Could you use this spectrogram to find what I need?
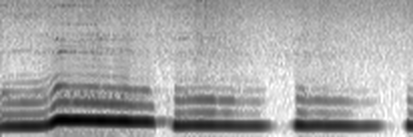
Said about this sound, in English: I also have always wanted to bring the morning dove and that sound into something that I was doing because it's my favorite call. Mm. So that call sounds so mournful and also hopeful.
